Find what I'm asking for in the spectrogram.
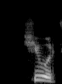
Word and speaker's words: Sjoerd: Let's say your name again, Sjoerd.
